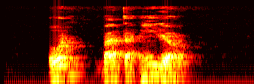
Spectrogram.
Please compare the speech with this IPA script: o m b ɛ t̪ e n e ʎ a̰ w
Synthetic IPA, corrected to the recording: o n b a t̪ a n i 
